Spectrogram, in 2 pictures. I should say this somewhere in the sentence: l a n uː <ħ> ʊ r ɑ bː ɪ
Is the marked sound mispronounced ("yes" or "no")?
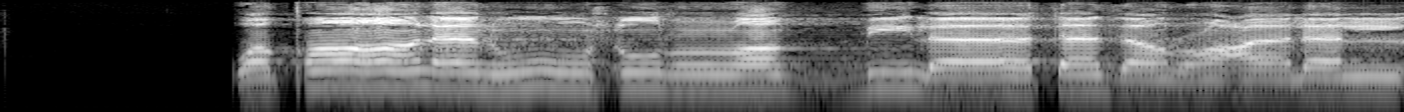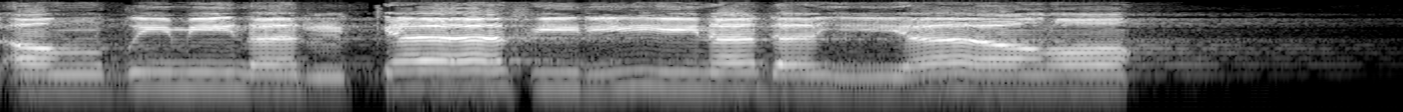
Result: no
